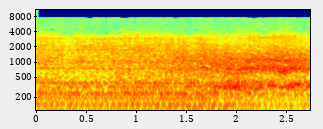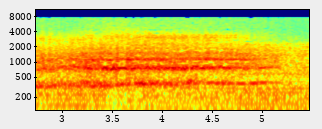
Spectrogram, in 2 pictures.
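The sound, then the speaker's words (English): A car engine roars at speed for several seconds going up a winding hill road, its pitch swelling and dipping as it takes the turns fast, loud with a rushing road noise underneath and no voices. “But you go so fast around those turns.”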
